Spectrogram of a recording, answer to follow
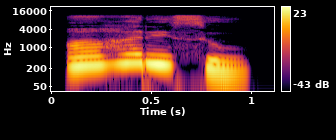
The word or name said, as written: ಆಹರಿಸು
